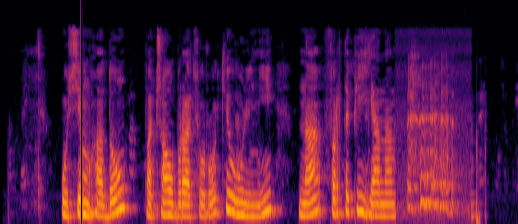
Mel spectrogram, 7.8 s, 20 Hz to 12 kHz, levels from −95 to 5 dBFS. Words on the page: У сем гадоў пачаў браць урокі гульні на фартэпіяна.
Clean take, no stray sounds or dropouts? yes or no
no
